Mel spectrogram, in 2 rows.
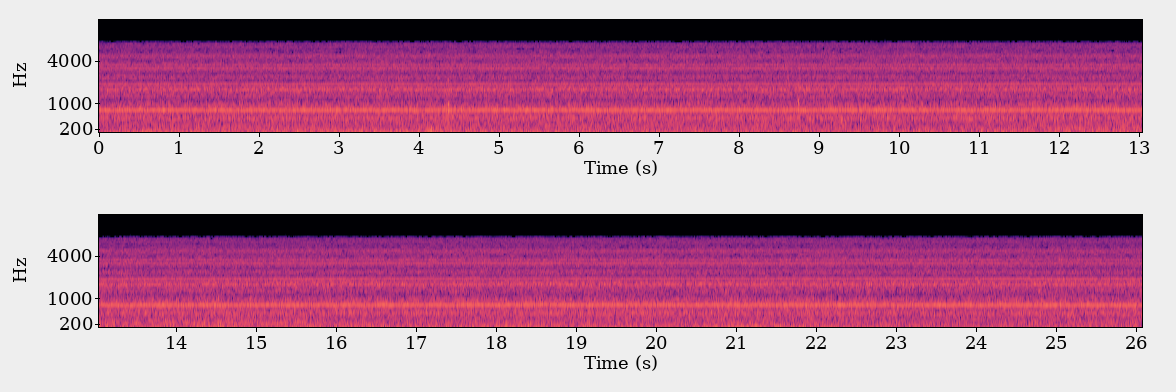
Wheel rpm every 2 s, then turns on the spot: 0, 0, 0, 0, 0, 0, 0, 0, 0, 0, 0, 0, 0.
none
